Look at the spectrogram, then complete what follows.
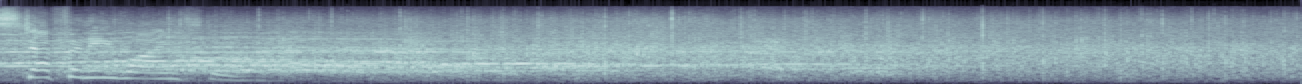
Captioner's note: audience applauding and cheering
